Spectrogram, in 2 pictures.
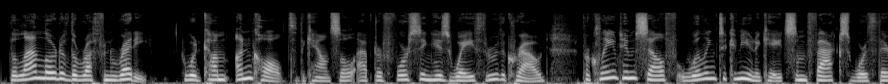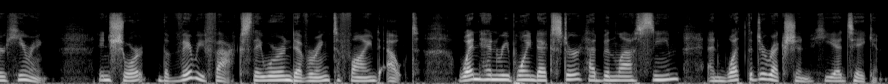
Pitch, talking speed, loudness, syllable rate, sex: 195 Hz, 185 wpm, -18 LUFS, 5.3 syllables/s, female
